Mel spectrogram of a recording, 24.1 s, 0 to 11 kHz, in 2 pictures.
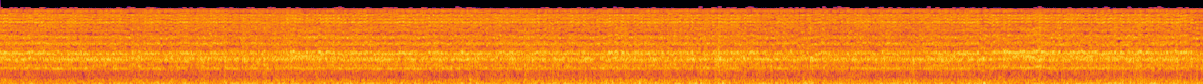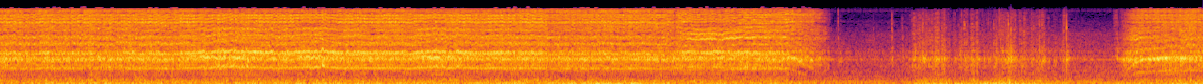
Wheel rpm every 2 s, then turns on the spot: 160, 160, 160, 160, 160, 160, 160, 160, 160, 150, 30, 50.
20-22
